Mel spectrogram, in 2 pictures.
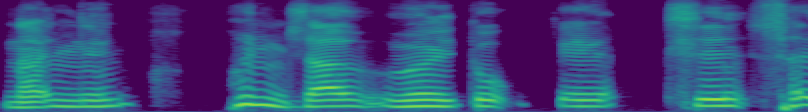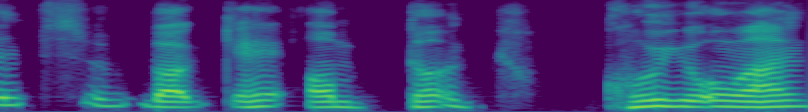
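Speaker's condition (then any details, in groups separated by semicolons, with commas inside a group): Brain lesion disability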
